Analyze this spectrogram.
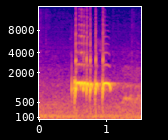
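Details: Zebra dove singing to prompt other doves to sing: one short phrase of stuttering, quick coos that ends in a held note, then a faint soft coo against a low hum.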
